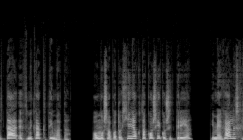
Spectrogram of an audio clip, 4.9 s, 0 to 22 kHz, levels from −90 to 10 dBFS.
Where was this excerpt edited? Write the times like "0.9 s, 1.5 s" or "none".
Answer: 1.7 s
